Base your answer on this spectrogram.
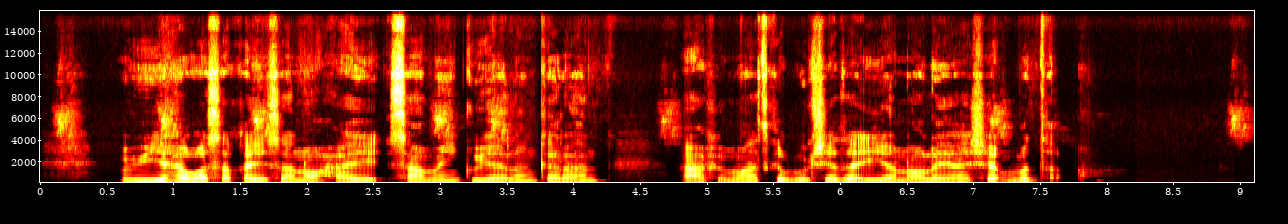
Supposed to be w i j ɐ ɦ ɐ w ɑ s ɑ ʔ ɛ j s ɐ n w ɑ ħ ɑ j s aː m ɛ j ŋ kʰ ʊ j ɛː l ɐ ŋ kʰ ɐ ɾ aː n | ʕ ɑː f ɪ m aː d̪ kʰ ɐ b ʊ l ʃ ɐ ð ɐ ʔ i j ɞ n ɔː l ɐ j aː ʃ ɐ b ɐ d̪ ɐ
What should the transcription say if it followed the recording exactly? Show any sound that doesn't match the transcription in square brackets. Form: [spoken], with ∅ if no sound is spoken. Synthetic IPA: w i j ɐ ɦ ɐ w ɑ s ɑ [q] ɛ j s ɐ n w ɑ ħ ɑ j s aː m ɛ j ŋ kʰ ʊ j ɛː l ɐ ŋ kʰ ɐ ɾ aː n | ʕ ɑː f ɪ m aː d̪ kʰ ɐ b ʊ l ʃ ɐ ð ɐ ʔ i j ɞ n ɔː l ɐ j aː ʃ ɐ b ɐ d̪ ɐ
